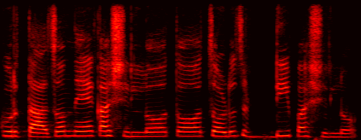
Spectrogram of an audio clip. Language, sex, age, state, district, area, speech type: Goan Konkani, female, 18-30, Goa, Canacona, rural, spontaneous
